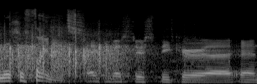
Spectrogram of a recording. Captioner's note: some Applause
